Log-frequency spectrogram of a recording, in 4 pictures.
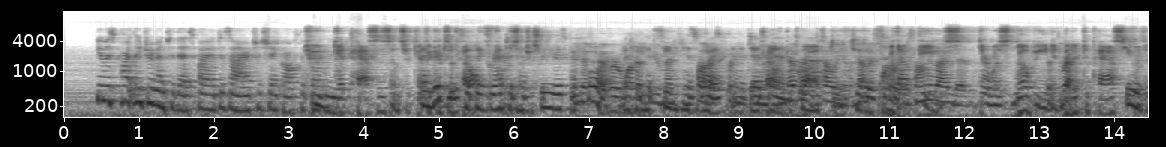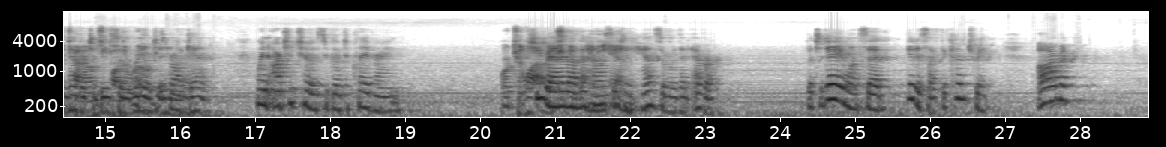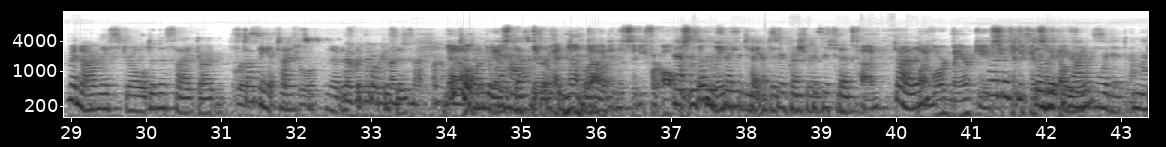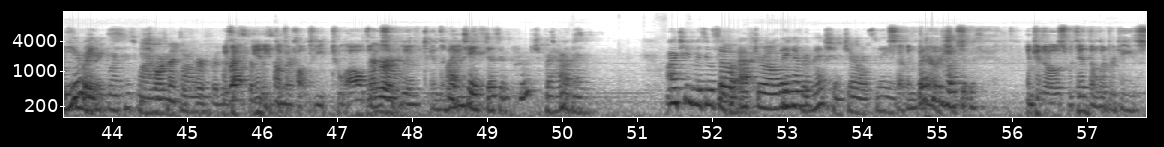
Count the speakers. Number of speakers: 4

